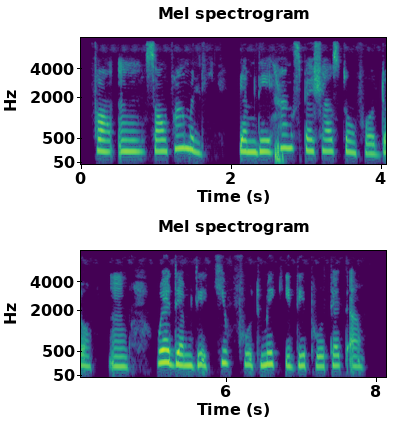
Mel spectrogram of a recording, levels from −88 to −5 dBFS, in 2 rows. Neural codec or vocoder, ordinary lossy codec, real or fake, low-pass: none; none; real; 7.2 kHz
